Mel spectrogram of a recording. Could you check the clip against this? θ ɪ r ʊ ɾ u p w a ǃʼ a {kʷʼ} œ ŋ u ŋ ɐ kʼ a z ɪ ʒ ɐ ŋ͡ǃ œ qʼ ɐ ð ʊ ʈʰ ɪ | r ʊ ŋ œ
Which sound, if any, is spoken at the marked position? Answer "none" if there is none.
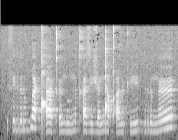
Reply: kʼ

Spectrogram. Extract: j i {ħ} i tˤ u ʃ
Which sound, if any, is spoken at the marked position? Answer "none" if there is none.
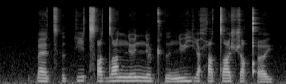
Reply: ħ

